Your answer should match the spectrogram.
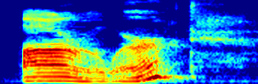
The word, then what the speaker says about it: borrower: add borrow borrow were I find for me pronouncing that still first syllable stressed borrow were borrower I have to slow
